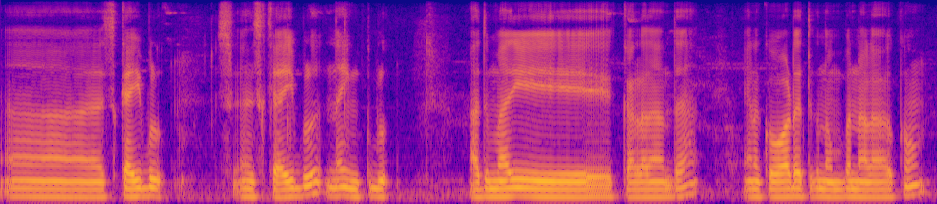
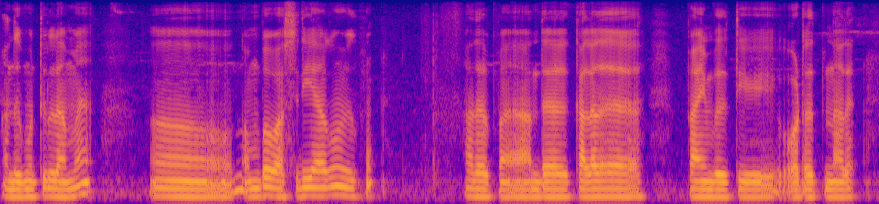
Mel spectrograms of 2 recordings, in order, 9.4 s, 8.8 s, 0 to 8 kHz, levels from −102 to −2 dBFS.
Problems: none marked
